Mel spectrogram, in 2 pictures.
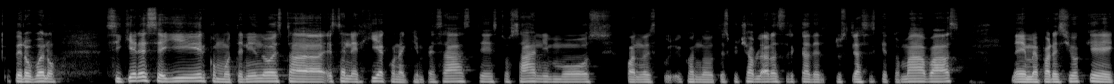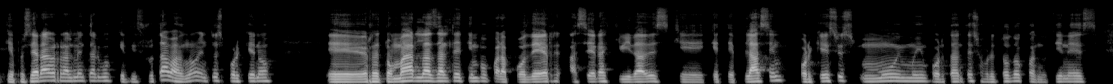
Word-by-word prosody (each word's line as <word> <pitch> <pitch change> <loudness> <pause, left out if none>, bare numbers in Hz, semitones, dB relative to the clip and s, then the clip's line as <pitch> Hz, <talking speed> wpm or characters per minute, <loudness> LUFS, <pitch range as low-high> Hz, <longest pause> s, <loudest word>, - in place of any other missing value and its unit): Pero 135 -2 +4
bueno, 130 -2 +2 0.5
si 135 - -3
quieres 165 +4 +4
seguir 150 +2 +3
como 125 -5 -1
teniendo 135 +3 +1
esta 130 -3 +3
esta 135 +1 -2
energía 130 +3 0
con 125 - -5
la 110 - -2
que - - -11
empezaste, 130 +3 -4
estos 125 +1 -9
ánimos 120 -2 -2
cuando 115 -1 -1
es 110 -1 -5
cu - - -14 0.2
cuando 115 -2 -2
te - - -10
escuché 125 +3 -5
hablar 130 0 +1
acerca 125 0 -4
de 115 -2 -4
tus 115 - -10
clases 125 +1 -3
que 115 -1 -9
tomabas, 130 +3 +1 0.5
eh, 120 0 +4
me 115 0 +3
pareció 125 +3 0
que 130 -6 +2
que, 120 - -1
pues, 120 +3 -6
era 175 +5 +6
realmente 170 0 -1
algo 170 0 -4
que 135 - -5
disfrutabas, 135 - 0
¿no?, 165 +6 -2
entonces 170 -1 -6
por 145 -2 -2
qué 155 +1 -1
no, 155 0 -3 0.5
eh, 120 0 +5
retomarlas, 150 +5 +5
darte 155 +1 +2
tiempo 150 0 -3
para 120 - +1
poder 125 +5 +2
hacer 130 +4 -1
actividades 125 0 0
que 110 -2 -6
que 115 - -4
te 110 - -7
placen, 135 - +2
porque 130 +4 -1
eso 155 +3 -1
es 175 - -7
muy 150 +4 -1
muy 150 -1 -1
importante, 135 0 -3
sobre 120 -5 -7
todo 145 +4 -2
cuando 125 -7 -7
tienes, 130 +1 -4
130 Hz, 180 wpm, -25 LUFS, 120-150 Hz, 0.5 s, era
